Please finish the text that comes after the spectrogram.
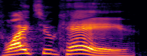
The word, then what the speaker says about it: YIIK: name can you yeah yuck uh what do you look like yeah that yes this is the Fable League I I can't not say it like that it's Y2K but it like stylizing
